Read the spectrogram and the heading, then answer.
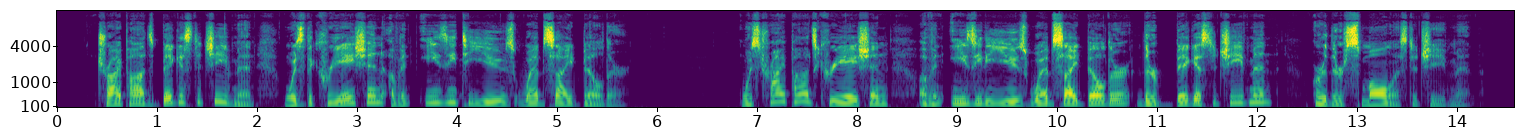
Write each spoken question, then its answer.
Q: Was Tripod's creation of an easy-to-use website builder their biggest achievement or their smallest achievement?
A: Tripod's creation of an easy-to-use website builder was their biggest achievement.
